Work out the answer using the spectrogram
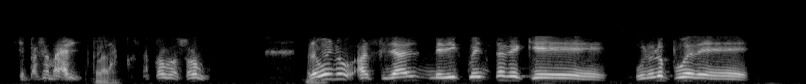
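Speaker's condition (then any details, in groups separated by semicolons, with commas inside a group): Down syndrome; trisomy 21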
